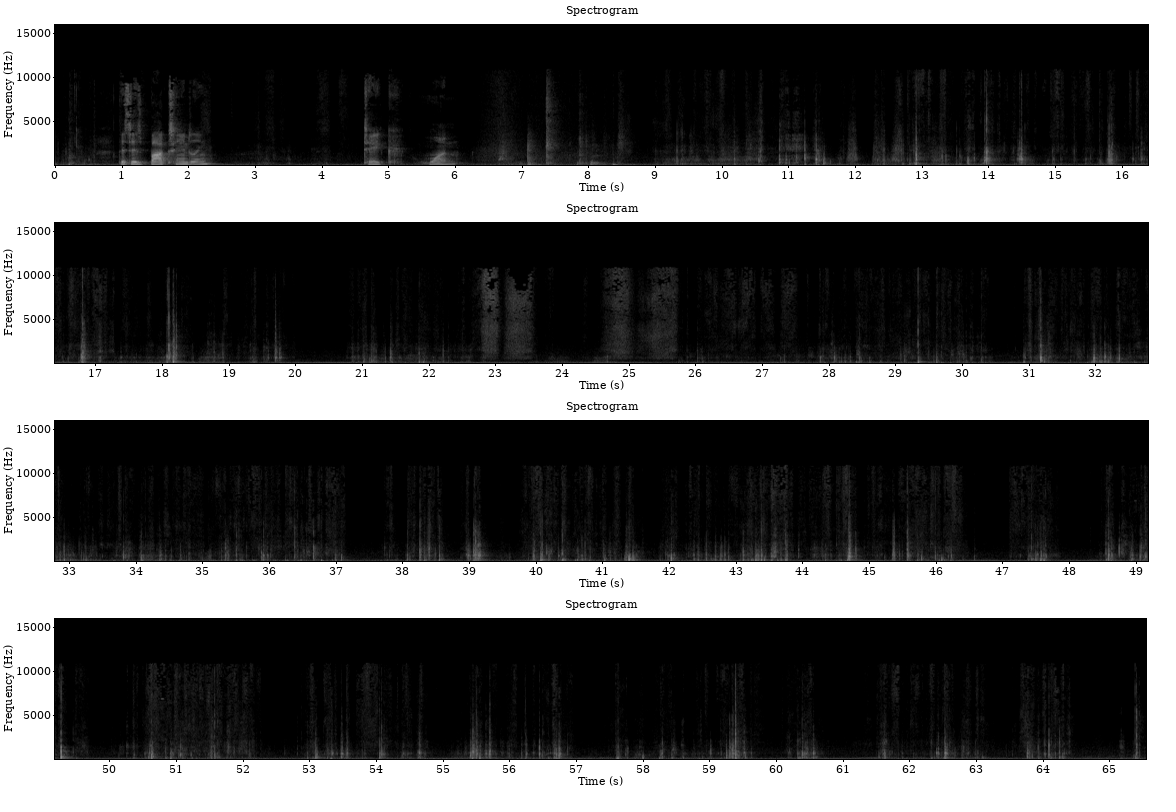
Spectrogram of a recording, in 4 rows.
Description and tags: FOLEY Small box handling 1
What It Is:
Me handling an iPhone box.
A young girl handling a birthday gift box.
AudioDramaHub, birthday, cardboard, foley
